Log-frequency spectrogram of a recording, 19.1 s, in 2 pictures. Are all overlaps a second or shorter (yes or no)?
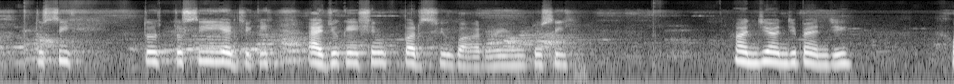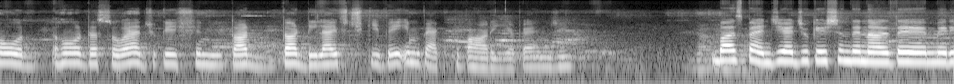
yes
